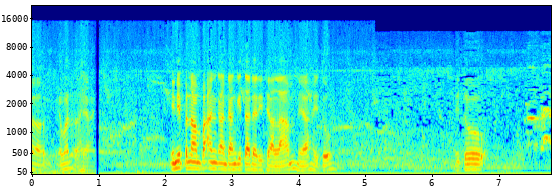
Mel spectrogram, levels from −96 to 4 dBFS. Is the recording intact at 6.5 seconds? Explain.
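No. Two things are going on at 6.5 s. The first is a stuck bit, and it runs through the whole clip. There's a distorted edge on everything, and the quiet parts are filled with gritty noise instead of sitting silent. That's likely a data line or converter bit held at one value, so roughly half the samples come out offset by that bit's weight and small values flip with their sign.

The second is an adaptive stream at a lower bitrate, from 5.14 s to the end. Quality drops suddenly with no gap. The treble is gone above about 11.8 kHz, and codec artefacts come up. It sounds like the player switched from a decent AAC stream to a low-bitrate HE-AAC version around 16 kbit/s, which is what happens when the connection slows.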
